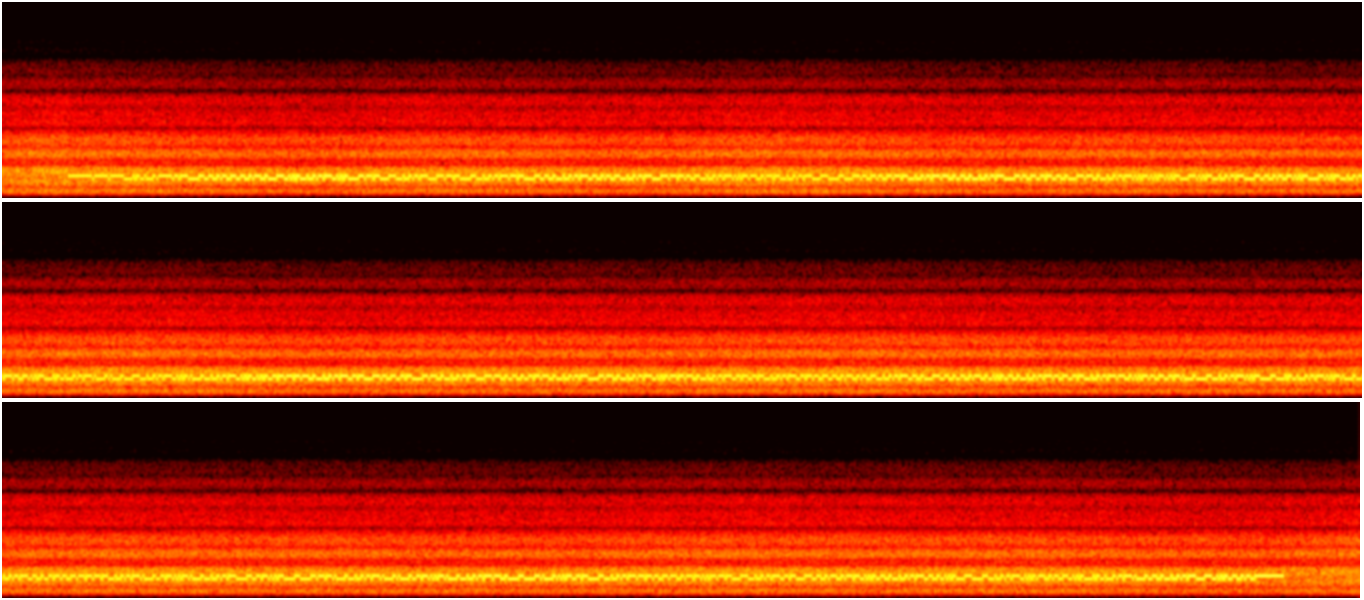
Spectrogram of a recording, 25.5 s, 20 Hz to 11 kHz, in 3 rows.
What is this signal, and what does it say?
RTTY (75 baud, 170 Hz shift), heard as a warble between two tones, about 1200 Hz centre, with radio static. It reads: 5828794 4519 915 158 82 912 671 959221 78 520897 66696 582656 26 339 43 44017 092057 97807 57 417 00 02872 8988748 20 762035 65 63 80211 3063 5065513 33063 7553605 1271619 0987148 8495 4724 38 9482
